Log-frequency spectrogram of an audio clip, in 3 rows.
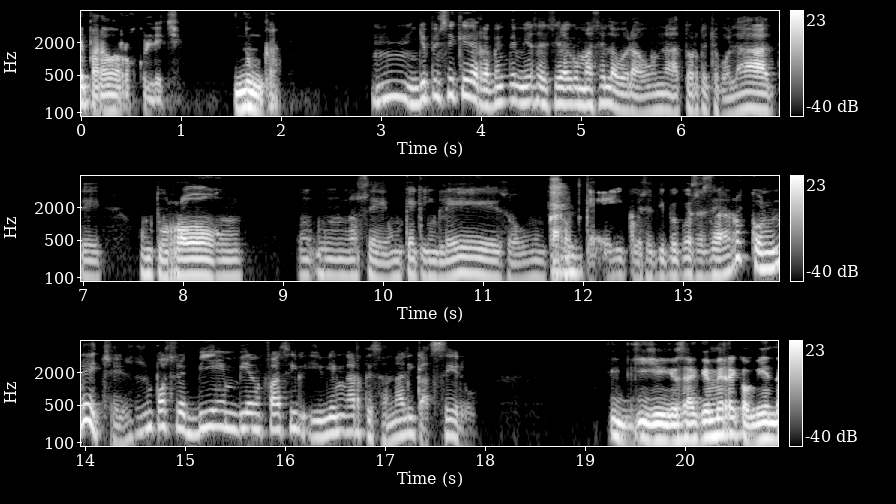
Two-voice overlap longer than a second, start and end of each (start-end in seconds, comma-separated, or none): none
